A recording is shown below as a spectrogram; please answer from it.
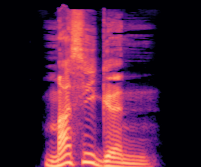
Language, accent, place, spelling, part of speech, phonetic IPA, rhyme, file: German, Germany, Berlin, massigen, adjective, [ˈmasɪɡn̩], -asɪɡn̩, De-massigen.ogg
- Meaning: inflection of massig: 1. strong genitive masculine/neuter singular 2. weak/mixed genitive/dative all-gender singular 3. strong/weak/mixed accusative masculine singular 4. strong dative plural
